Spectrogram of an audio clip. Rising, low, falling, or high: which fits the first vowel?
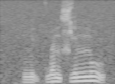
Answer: low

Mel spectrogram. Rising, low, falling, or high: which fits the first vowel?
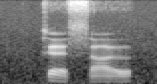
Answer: falling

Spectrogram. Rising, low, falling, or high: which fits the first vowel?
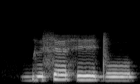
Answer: low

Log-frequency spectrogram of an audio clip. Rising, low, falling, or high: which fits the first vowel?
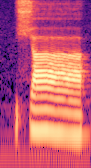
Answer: falling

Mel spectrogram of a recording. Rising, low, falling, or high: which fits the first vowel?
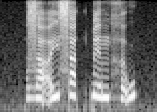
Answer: rising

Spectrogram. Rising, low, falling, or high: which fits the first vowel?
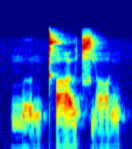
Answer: low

